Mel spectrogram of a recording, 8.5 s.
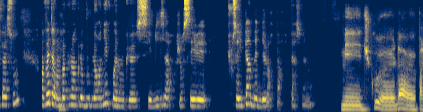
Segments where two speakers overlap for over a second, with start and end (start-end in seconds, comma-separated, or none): none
